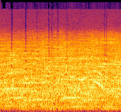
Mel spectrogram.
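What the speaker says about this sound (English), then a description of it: "That's livening this crowd up even more." Ice hockey fans in an arena roar during a fight on the ice, a dense, steady wash of crowd cheering with no breaks.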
